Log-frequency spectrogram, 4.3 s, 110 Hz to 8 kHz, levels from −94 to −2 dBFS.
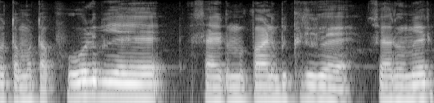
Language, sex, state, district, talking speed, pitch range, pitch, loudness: Rajasthani, male, Rajasthan, Churu, 165 wpm, 110-125 Hz, 115 Hz, -16 LUFS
